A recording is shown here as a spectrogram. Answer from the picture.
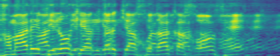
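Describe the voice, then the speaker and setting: Noticeable background noise behind a man's high voice. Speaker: Islamic preacher. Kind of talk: religious sermon.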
